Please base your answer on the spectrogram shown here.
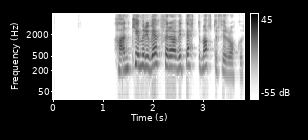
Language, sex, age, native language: Icelandic, female, 50-59, Icelandic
